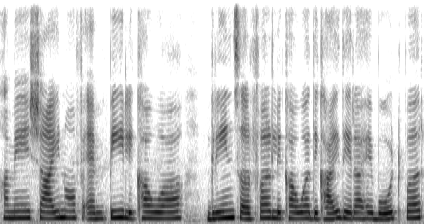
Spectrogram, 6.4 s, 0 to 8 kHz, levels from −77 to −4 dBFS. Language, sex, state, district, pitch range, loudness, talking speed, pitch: Hindi, female, Madhya Pradesh, Bhopal, 220-240 Hz, -14 LUFS, 140 wpm, 225 Hz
